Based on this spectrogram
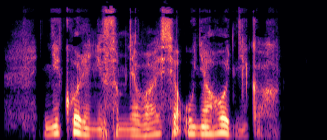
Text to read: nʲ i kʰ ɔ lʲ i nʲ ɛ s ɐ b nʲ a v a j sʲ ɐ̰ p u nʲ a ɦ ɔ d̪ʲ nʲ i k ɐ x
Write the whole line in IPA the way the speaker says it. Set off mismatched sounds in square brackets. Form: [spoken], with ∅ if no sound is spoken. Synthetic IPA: nʲ i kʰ ɔ lʲ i nʲ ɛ s ɐ [m] nʲ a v a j sʲ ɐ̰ [ʔ] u nʲ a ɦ ɔ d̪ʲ nʲ i k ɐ x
